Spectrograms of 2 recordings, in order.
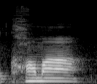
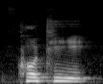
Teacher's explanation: এই বর্ণটি যখন শব্দের প্রথমে বসে তখন এই খ হিসেবে উচ্চারিত হয়। যেমন যদি আমি বলি যে ক্ষমা, তারপরে যদি বলি যে ক্ষতি ইত্যাদি, খ সরাসরি খ উচ্চারিত হয়।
